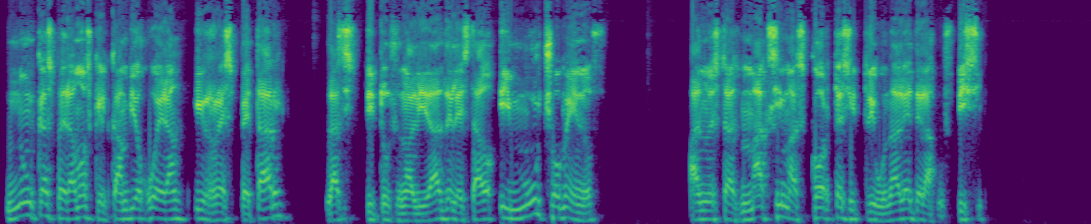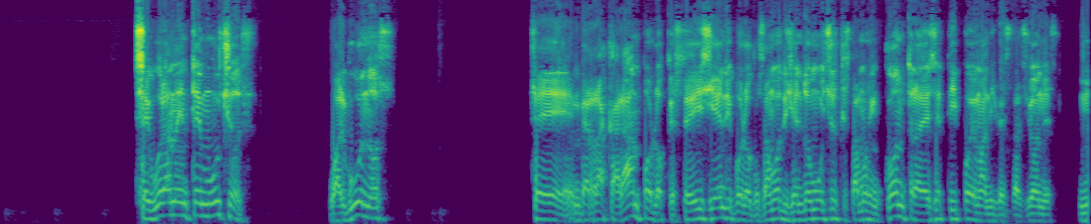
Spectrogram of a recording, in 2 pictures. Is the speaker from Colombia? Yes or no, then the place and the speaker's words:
yes; Colombia; mira, yo como colombiano y como buen patriota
